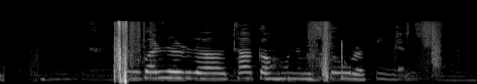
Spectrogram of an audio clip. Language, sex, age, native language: Icelandic, female, 11, Icelandic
